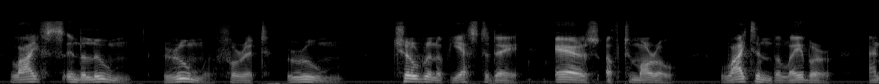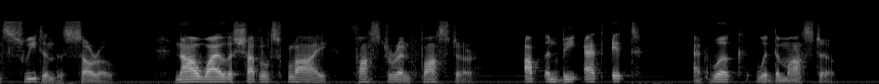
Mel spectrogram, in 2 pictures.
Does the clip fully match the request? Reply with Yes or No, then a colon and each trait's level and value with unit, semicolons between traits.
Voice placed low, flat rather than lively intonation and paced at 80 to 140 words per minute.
No: low, 115 Hz; average, 3.8 semitones; slow, 135 wpm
